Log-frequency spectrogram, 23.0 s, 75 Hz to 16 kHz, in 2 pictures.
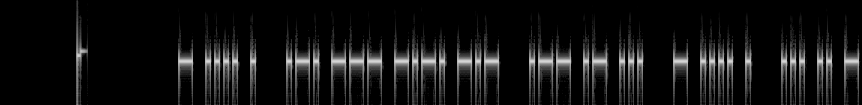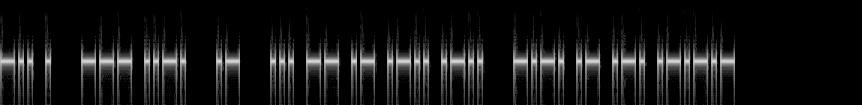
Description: Morse code, heard as a keyed tone, about 20 wpm, 700 Hz. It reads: THE ROCK WAS THE SIZE OF A SMALL CAR.
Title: Sentences with 4-Word Phrases - 20wpm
